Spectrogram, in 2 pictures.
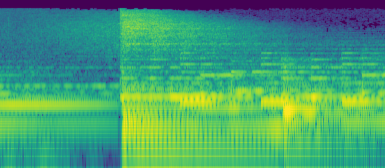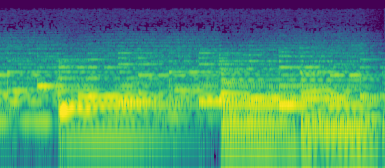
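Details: Slow, soft piano-like music with sustained chords changing every two seconds; no animal sounds.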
